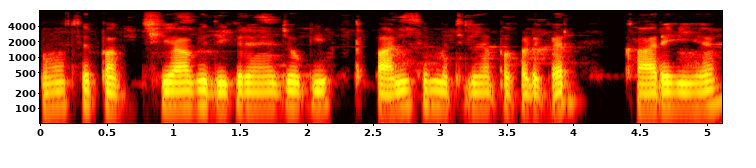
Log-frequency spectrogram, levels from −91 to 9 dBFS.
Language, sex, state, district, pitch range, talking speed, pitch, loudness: Sadri, male, Chhattisgarh, Jashpur, 105-110 Hz, 200 wpm, 110 Hz, -20 LUFS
